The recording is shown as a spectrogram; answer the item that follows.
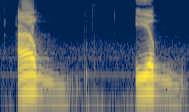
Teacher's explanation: mengalir suaranya sifat dia rokwah mengalir suaranya ya mengalir suaranya oke nah kalau huruf Dal Dal sukun dia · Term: huruf dhad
